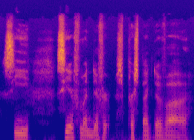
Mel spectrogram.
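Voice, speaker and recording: Young man, low-pitched, dry close sound, casual vlog chat, hesitant pauses, cold shivery shake in the voice. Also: steady tone, mellow, no room sound. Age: young adult. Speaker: vlogger. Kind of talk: casual, rambling advice chat to camera. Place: outdoors on a cold, windy, snowy beach.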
